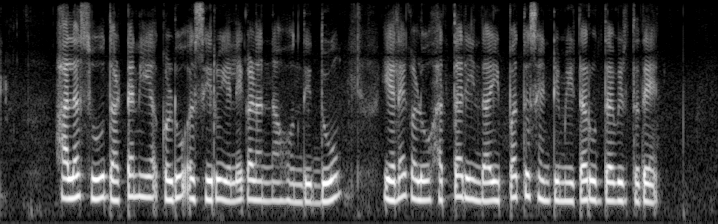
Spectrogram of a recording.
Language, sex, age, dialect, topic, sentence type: Kannada, male, 18-24, Mysore Kannada, agriculture, statement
